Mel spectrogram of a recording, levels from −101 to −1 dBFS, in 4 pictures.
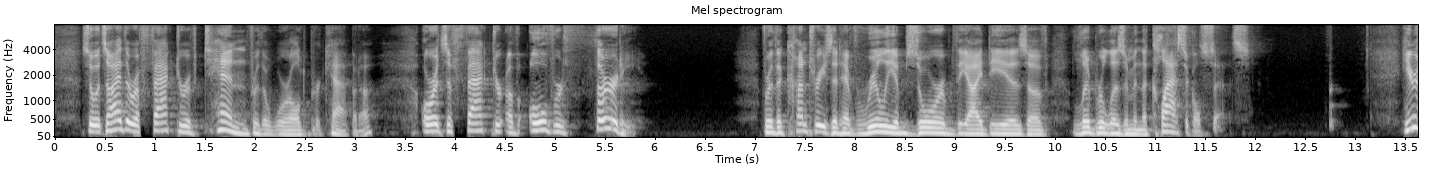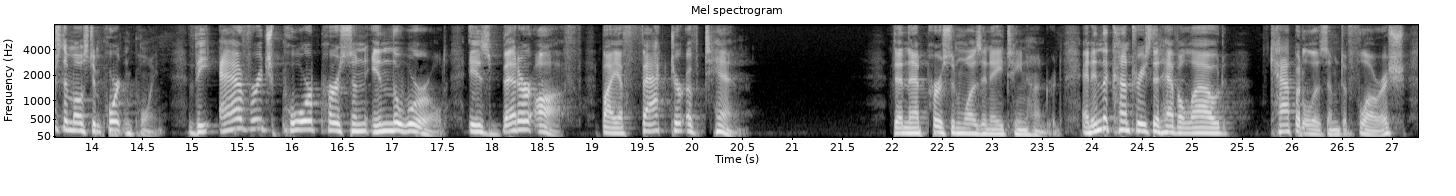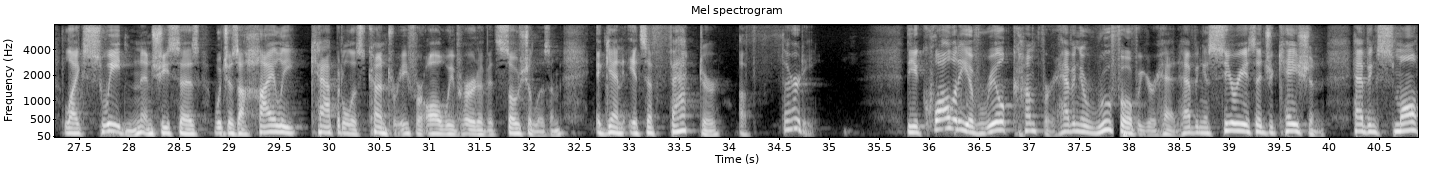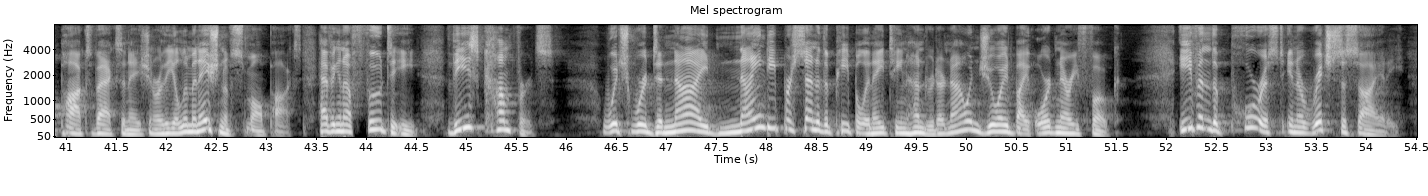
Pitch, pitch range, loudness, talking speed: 150 Hz, 125-185 Hz, -16 LUFS, 160 wpm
